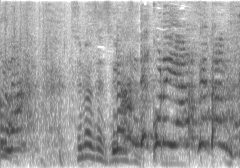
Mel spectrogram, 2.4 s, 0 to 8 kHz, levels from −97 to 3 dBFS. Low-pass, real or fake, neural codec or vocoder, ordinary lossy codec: none; real; none; none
